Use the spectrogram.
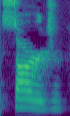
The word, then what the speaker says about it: Sarg: little person here saying sarge rhymes with argh in case you want to know how to pronounce it so this is who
